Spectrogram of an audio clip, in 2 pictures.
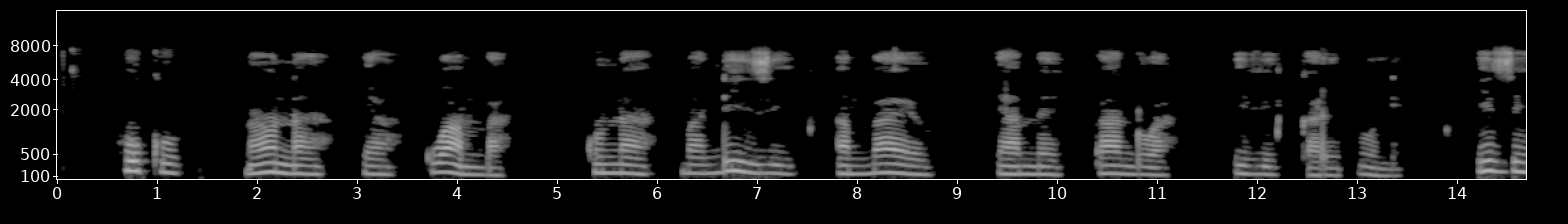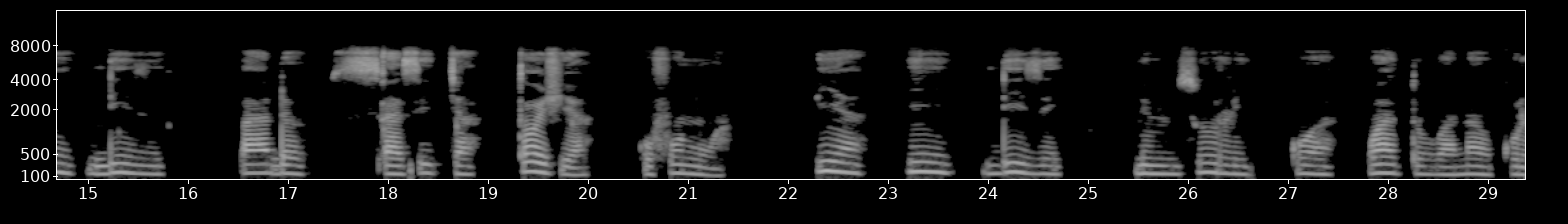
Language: Swahili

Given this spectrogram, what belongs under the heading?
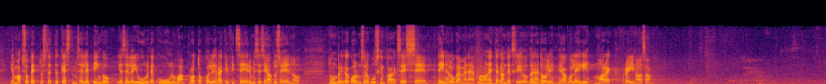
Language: Estonian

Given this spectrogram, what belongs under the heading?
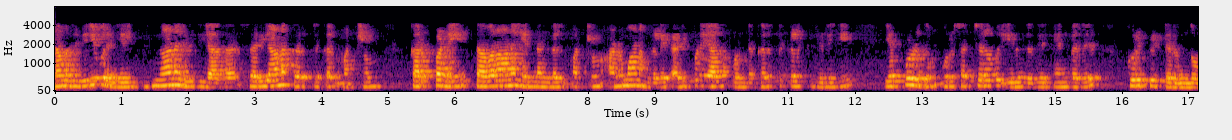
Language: Tamil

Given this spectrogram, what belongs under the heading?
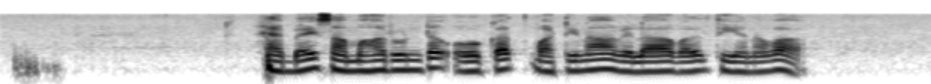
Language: Sinhala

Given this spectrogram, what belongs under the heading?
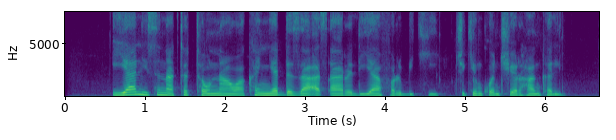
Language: Hausa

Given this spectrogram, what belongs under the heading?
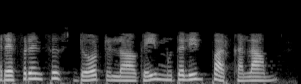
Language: Tamil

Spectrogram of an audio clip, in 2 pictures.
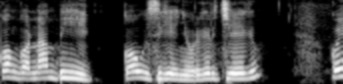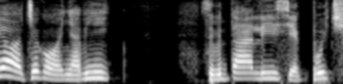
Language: Kalenjin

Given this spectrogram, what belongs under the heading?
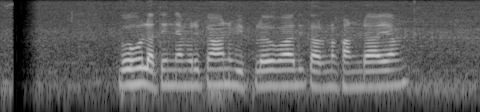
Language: Sinhala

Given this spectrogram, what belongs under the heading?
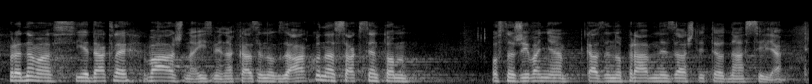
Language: Croatian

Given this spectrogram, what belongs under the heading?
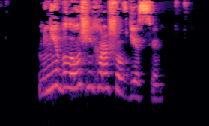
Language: Russian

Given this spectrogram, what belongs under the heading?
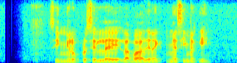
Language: Sinhala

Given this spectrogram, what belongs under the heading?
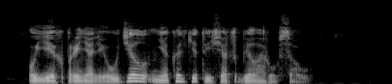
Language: Belarusian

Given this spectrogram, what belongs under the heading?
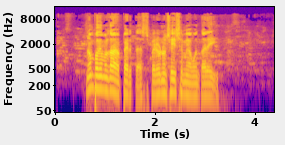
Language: Galician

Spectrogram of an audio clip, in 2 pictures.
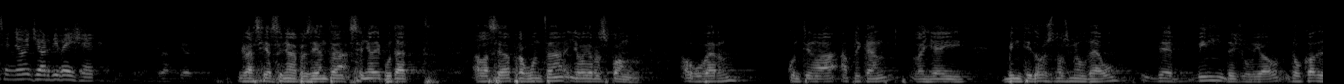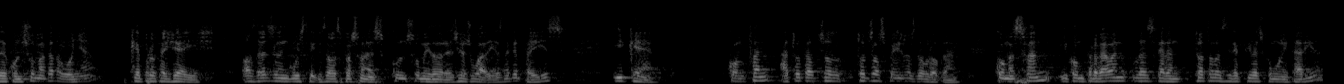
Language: Catalan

